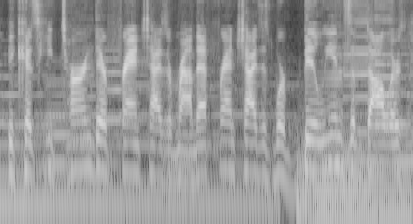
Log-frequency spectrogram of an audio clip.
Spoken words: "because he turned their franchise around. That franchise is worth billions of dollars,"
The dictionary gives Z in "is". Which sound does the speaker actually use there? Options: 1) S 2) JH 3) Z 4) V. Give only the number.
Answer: 3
